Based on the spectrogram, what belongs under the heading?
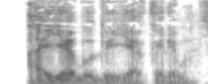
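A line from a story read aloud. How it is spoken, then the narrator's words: Plain. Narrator (Russian): сказал ковбой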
